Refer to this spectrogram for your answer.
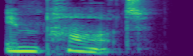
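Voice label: "impart", British English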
